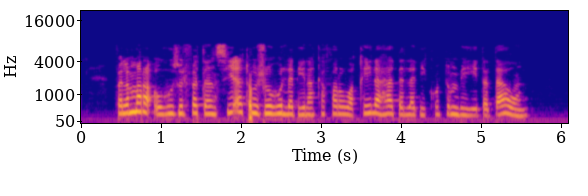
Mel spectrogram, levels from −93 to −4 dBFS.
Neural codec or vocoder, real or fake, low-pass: codec, 16 kHz, 16 kbps, FreqCodec, larger model; fake; 7.2 kHz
